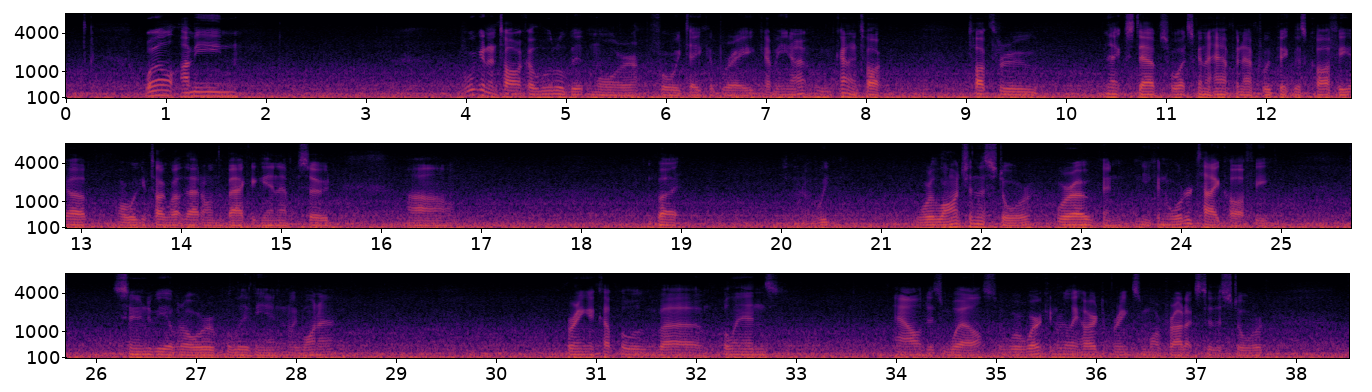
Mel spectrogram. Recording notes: Our intention was for these Down and Back Again episodes to have a bit of structure, but setting up to record in the truck proved to be a little more difficult than anticipated. In this very late night episode, you'll hear pretty much nothing but rambling.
